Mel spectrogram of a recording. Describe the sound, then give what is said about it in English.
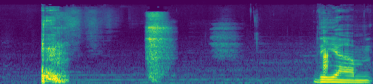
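A man who is rowing gives two sharp coughs and a fainter third, ending in a longer strained, throaty sound as he sputters and almost chokes on fog, against a quiet background. “just coughs and like almost chokes on some of the fog.”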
